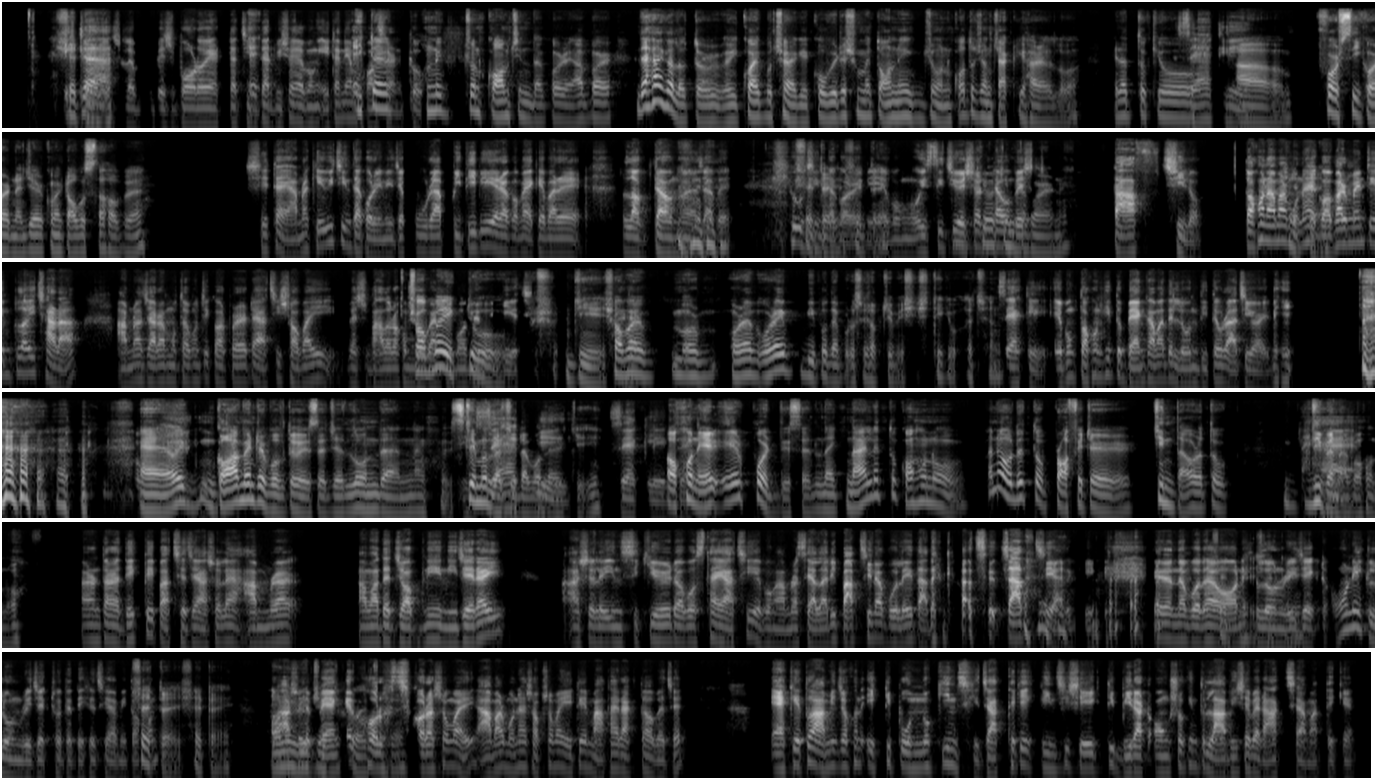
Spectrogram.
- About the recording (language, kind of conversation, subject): Bengali, unstructured, ব্যাংকের বিভিন্ন খরচ সম্পর্কে আপনার মতামত কী?
- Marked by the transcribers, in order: in English: "foresee"; laugh; in English: "tough"; laugh; laugh; laughing while speaking: "হয়নি"; unintelligible speech; in English: "স্টিমুলে"; in English: "insecured"; laughing while speaking: "তাদের কাছে চাচ্ছি আরকি"; laugh; in English: "খরচ"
